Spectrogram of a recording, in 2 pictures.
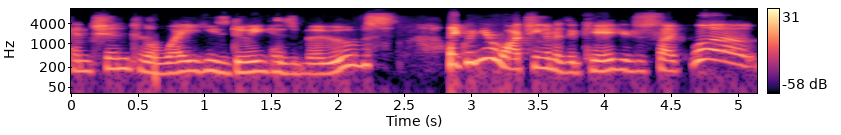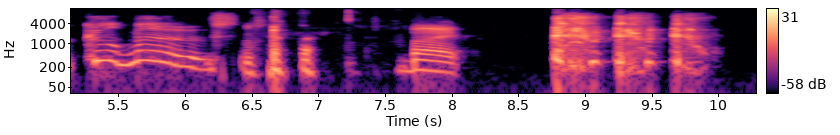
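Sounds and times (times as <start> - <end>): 
speech: 0.0 - 8.1
person coughing: 8.8 - 10.0.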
